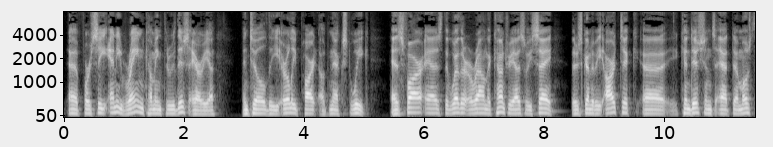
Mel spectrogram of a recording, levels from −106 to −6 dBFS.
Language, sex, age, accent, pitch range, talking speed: English, male, 50-69, American, 105-135 Hz, 185 wpm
